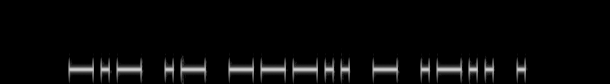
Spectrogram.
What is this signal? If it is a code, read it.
Morse code, heard as a keyed tone, about 16 wpm, 700 Hz. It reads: KA8TLE
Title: USA Call Signs - 6 Characters - Repeated 2x - 15wpm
